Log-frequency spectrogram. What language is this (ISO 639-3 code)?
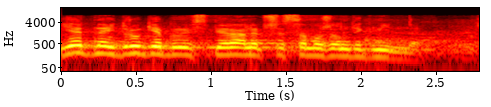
pol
